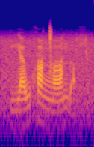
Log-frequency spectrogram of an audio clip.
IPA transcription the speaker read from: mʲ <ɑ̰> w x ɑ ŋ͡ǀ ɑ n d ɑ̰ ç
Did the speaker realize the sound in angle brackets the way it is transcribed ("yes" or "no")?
no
